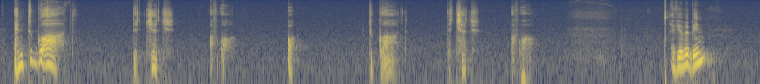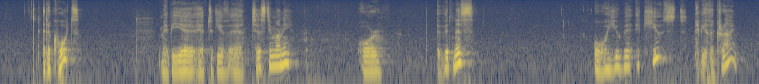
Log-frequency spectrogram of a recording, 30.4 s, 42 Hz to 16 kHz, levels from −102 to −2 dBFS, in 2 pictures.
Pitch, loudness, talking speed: 140 Hz, -22 LUFS, 75 wpm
